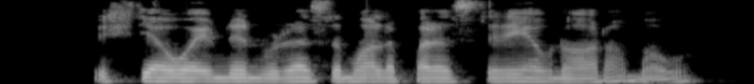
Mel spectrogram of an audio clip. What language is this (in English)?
Pashto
